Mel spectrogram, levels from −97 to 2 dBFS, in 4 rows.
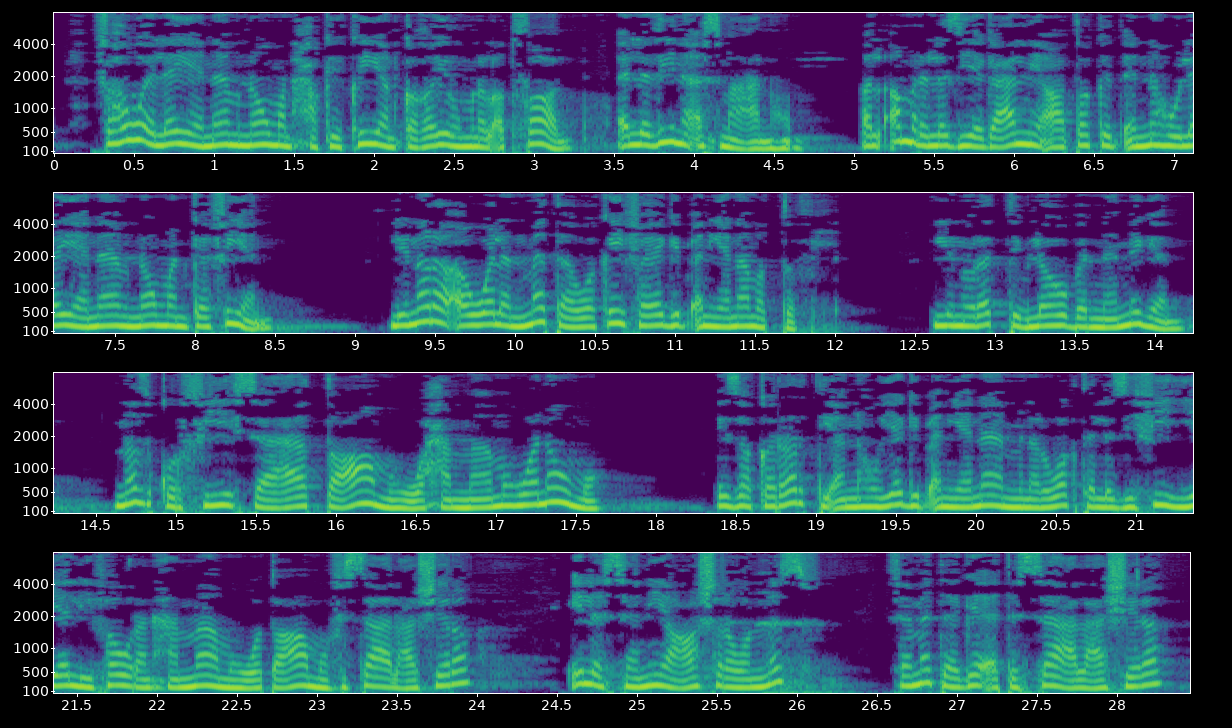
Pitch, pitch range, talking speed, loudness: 205 Hz, 185-220 Hz, 130 wpm, -18 LUFS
